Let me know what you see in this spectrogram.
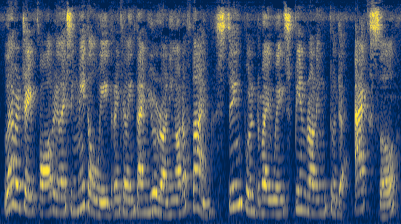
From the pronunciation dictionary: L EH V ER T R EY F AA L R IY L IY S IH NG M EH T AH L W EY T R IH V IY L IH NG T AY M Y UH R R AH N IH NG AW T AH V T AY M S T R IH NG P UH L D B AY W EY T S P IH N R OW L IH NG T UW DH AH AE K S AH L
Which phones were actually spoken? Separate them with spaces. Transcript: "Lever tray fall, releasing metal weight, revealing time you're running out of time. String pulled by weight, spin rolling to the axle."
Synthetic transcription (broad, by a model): L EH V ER T R EY F AA L R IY L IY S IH NG M EH T AH L W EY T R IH F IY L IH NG T AY M Y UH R R AH N IH NG AW T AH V T AY M S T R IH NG P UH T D B AY W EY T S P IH N R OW N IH NG T UW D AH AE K S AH L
